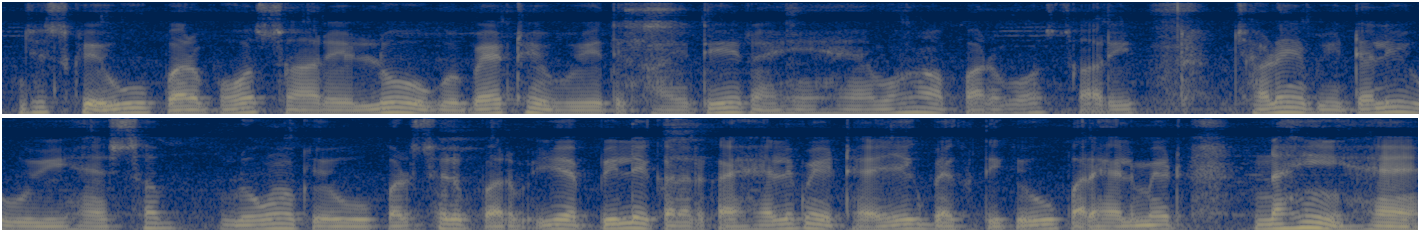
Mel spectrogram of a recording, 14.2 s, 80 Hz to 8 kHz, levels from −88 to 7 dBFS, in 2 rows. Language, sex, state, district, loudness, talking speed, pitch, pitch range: Hindi, male, Chhattisgarh, Bastar, -34 LUFS, 170 wpm, 110 Hz, 95-120 Hz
